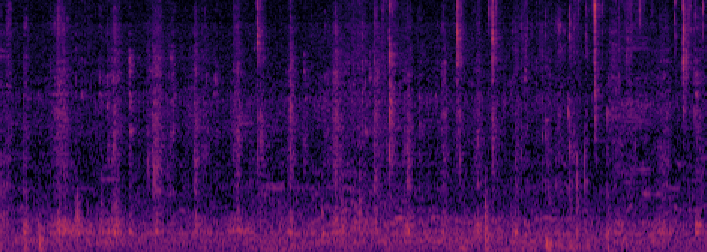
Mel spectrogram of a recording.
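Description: Someone chewing Flamin' Hot Doritos nachos: faint, irregular crunching of the tortilla chips, a few crunches a second.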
